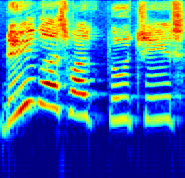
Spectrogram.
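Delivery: talking with a full mouth. Asking the listeners a question mid-snack, talking with food in mouth. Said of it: "I'm talking with food in my mouth".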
